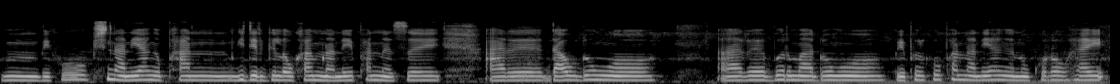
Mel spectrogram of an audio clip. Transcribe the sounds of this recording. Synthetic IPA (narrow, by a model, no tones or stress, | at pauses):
bekʰupʰi̥sinanijaŋɯpʰanɡideɾɡɯlawkʰamnanɯjpʰanːɯsɯjaɾɯdawdɔŋɔ | aɾɯbɯɾmadɔŋɔbepʰɯɾkʰɯpʰanːanijaŋɯnɔkʰuɾawɦaj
